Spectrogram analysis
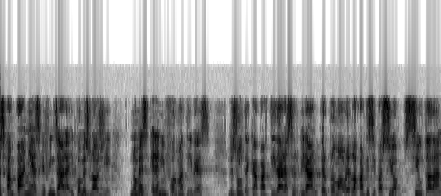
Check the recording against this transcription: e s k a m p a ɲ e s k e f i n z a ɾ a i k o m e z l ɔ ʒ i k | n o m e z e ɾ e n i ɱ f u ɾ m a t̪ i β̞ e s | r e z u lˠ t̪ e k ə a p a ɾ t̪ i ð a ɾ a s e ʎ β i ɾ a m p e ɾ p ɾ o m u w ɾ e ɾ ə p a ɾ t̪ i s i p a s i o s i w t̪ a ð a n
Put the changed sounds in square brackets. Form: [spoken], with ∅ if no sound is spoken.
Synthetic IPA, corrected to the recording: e s k a m p a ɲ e s k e f i n z a ɾ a i k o m e z l ɔ ʒ i k | n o m e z e ɾ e n i ɱ f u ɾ m a t̪ i β̞ e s | r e z u lˠ t̪ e k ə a p a ɾ t̪ i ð a ɾ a s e [ɾ] β i ɾ a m p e ɾ p ɾ o m [ɔ] w ɾ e [l] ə p a ɾ t̪ i s i p a s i o s i w t̪ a ð a n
